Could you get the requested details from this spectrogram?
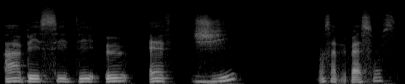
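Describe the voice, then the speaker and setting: Low, slow woman muttering through a quiz. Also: a little mellow, breathy edge. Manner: mutters to herself, swears, switches between French and English. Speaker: content creator. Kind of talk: casual quiz play, thinking aloud.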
